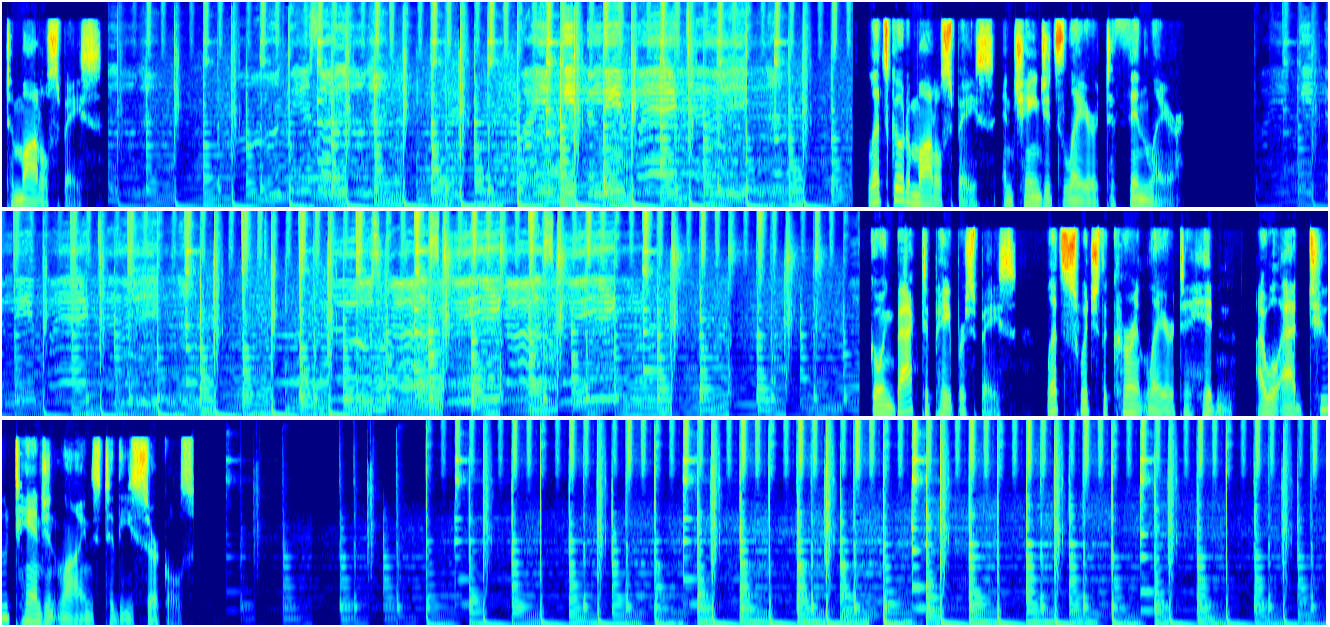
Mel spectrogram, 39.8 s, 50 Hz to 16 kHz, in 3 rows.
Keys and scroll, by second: 2.0 Return, 4.3 Return, 15.1 Escape, 24.2 typing, 25.1 Return, 26.8-27.2 typing, 29.3 Return, 30.2-30.8 typing, 31.5 Return, 32.8 Return, 35.1-35.5 typing, 36.3 Return, 38.2-38.6 typing.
